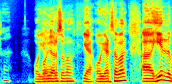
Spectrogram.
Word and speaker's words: Oyarzabal: You know how to pronounce that? Oyarzabal.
